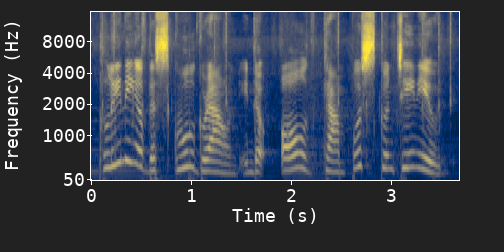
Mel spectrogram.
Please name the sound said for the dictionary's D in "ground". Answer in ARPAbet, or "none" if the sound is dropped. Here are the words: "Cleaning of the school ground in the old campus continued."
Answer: D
